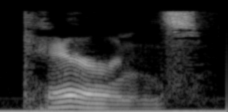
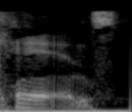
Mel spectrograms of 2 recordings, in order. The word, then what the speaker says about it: Cairns: He insisted it should be pronounced just as it's written, Cairns. But in reality, it's more like Cairns, as in cans of beer.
